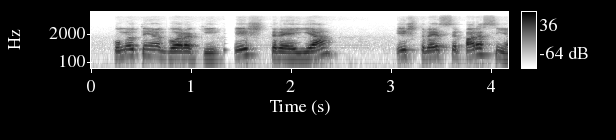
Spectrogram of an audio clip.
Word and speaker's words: estreia: Mas em estreia, o trei está na penúltima sílaba.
